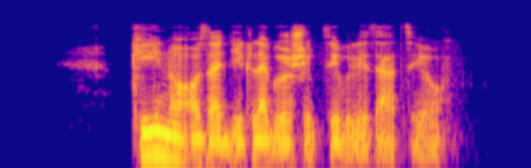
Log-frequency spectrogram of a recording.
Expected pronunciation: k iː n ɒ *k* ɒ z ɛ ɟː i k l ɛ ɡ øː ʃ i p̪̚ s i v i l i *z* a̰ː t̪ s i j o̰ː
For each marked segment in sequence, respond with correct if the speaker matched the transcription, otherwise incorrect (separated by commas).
incorrect, correct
